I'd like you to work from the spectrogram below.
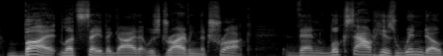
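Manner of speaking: ordinary talk, nothing marked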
